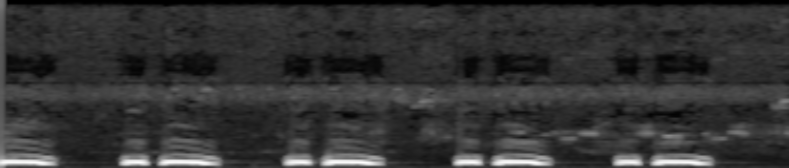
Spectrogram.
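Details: Spotted dove used as a lure for trapping wild doves, repeating a two-part phrase of a short coo then a longer rounded coo about once a second, with a clean quiet background.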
